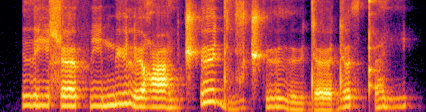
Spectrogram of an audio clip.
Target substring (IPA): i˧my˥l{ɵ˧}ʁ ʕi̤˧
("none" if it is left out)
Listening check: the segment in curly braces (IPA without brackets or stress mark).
ø˧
